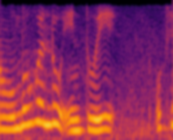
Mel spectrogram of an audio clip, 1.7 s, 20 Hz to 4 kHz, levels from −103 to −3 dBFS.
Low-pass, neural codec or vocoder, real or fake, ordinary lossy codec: 3.6 kHz; codec, 16 kHz, 2 kbps, X-Codec, HuBERT features, trained on LibriSpeech; fake; none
